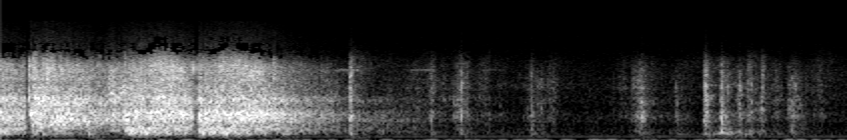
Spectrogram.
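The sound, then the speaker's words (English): Gunshots ring out in a tense Western marshal standoff in the dark: a loud roaring blast with a long rumbling tail, then a few smaller, sharper cracks that fade. “I tried for his shoulder the first shot, but I missed.”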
